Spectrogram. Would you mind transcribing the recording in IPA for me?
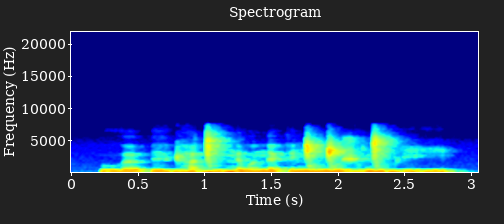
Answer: ṳ ə̯ | ɣ e̤ ɖʱ a ɡ͡ǀ i̤ ŋ ɛ w o n ɛ k e ŋ͡ǀ u ŋ͡ǀ u ʒ o̤ ŋ͡ǀ i b i̤ ɣ i̤

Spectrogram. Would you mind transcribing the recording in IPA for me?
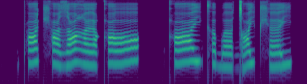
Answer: pʰ ɑ t͡ʃʰ ɑ z ɑ ʁ ɜː qʰ ɔː | qʰ ɑː j kʰ ʌ b ʌː ɡ͡ǀ ɑ j t͡ʃʰ ɜ j

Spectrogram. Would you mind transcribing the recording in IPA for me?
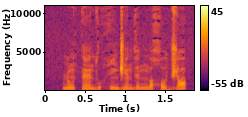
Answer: ɳ ũ t ɛ̃ d u h ĩ d͡ʒ ɛ̃ ɡ ɛ ŋ ʊ χ u d͡ʒ ɒ

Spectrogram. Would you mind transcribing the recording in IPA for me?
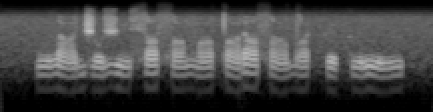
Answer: u˨˩˦ l ɑ˨˩˦ d͡ʒ o˨˩˦ ʒ y˨˩˦ s i˨˦ sˤ ɑ˨˦ v ɑ˨˦ tˤ o˨˩˦ ɾ e˨˦ sˤ æ˨˩˦ dˤ o˨˦ k ø˨˩˦ k ɯ˨˩˦ n ɯ˨˦

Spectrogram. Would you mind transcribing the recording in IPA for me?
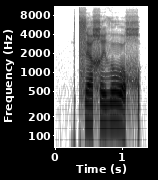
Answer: t͡s ɛ χ i ð o χ

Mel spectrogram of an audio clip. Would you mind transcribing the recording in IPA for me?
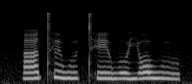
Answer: a tʰ ɘ w u tʰ e w o j ɔ w u

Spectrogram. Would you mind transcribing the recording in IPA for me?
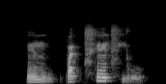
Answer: ẽ˧ m b u˨ k̚ p a˦ t̚ t͡sʰ ẽ˦ t͡sʰ j u˨˩

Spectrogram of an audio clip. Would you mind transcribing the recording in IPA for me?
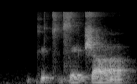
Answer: kʲ u t͡s d͡z e t͡ʃ a

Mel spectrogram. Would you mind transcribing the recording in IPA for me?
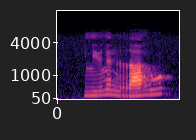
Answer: lʲ ɨ l ɘ n r a ɦ u

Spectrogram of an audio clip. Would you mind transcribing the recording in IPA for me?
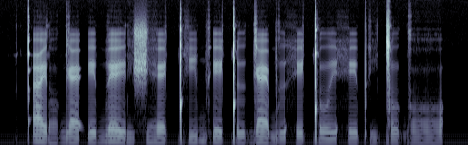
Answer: qʼ ɛ ɾ ɔ̤ ɡ æ ʔ e b ɛ ɪ̯ ɾ i̤ ʃ ɦ ɛ ǃʰ i b ʔ e ǃ ɯ ɡ æ b ɯ h e ǃ o ɪ̯ h e pʼ i̤ ǀ o ɡ ɔ̤

